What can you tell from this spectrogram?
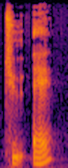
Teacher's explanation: phonetically it's est, alright, quite open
